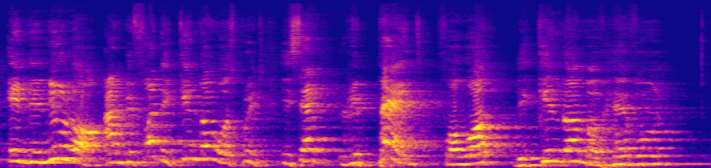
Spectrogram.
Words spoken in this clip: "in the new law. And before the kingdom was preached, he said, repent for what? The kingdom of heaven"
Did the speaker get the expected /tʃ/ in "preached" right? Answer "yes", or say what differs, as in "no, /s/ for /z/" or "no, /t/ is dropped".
yes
